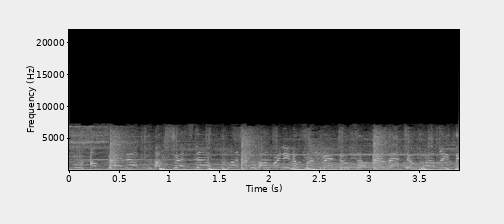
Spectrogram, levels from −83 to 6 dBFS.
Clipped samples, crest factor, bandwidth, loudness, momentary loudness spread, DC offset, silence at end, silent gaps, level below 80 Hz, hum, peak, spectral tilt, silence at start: under 0.1%; 14 dB; 7.4 kHz; -19 LUFS; 4 LU; under 0.1%; 0 s; none; -20 dBFS; none; -4 dBFS; -5.5 dB/octave; 0 s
